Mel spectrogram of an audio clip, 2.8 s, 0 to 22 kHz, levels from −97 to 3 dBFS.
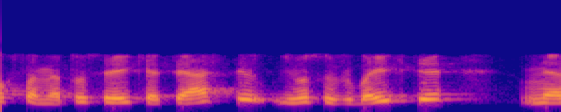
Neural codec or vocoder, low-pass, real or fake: none; 3.6 kHz; real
